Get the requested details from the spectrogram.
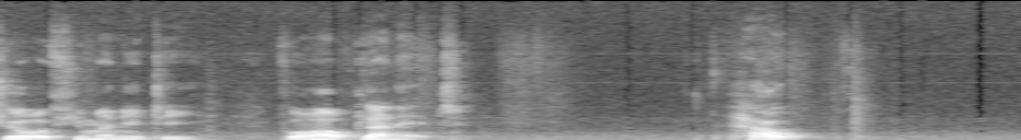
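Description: An older man speaks calmly and close up, in short phrases with pauses.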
